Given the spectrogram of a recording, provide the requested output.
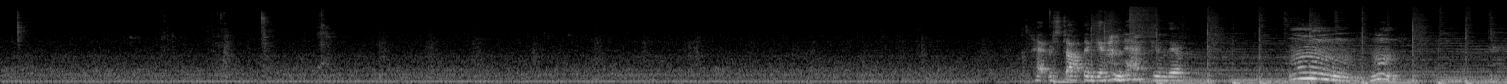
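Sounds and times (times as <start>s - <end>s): chips crunching as chewed: 1.6s - 7.3s.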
